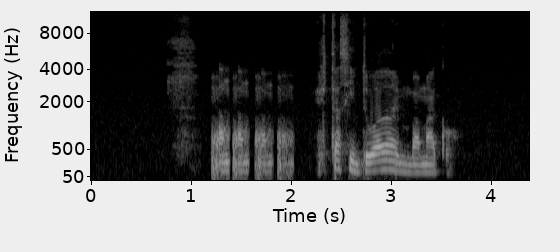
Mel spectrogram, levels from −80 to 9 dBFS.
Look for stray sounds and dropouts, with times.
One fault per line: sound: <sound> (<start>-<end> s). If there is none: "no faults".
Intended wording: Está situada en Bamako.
sound: laugh (1.2-2.0 s)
